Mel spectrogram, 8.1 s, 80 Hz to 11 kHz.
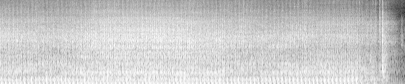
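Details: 2016 Kawasaki KLR650, about 5000 miles, single cylinder idling: buzzy, rattling vibration noise on every firing pulse, then shuts off; source unidentified.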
